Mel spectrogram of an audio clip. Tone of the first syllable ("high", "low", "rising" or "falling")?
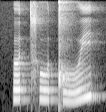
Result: rising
